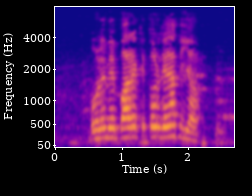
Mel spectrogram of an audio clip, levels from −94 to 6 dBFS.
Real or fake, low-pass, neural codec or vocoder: fake; 7.2 kHz; codec, 16 kHz in and 24 kHz out, 2.2 kbps, FireRedTTS-2 codec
